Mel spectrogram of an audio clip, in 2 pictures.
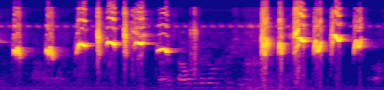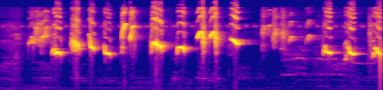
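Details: Spirited greater green leafbird song for young birds to imitate: several bursts of quick whistled and chirped notes sliding downward, separated by short pauses, the later bursts dense and varied.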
